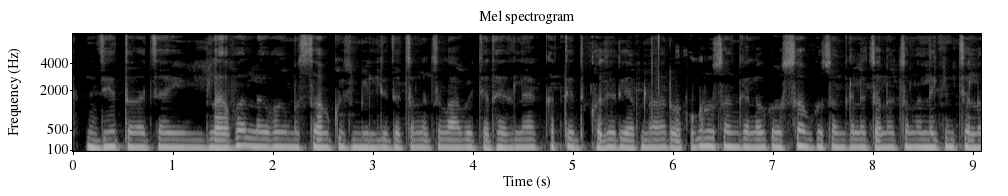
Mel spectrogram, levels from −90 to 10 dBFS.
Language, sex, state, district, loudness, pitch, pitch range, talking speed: Maithili, male, Bihar, Supaul, -30 LUFS, 150 Hz, 145-150 Hz, 245 wpm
